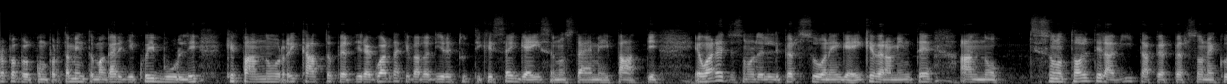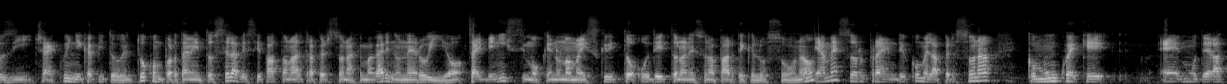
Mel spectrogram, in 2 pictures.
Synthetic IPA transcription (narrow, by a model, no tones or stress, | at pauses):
ɾɔpɾɔpɾjoilkomport̪ament̪omaɡaːɾid̪ikwejbulːikefːanːounrikat̪ːoperd̪iːɾeɡward̪akevaːd̪oad̪iːɾet̪ut̪ːikesːɛjɡɛjsenːonst̪ajamjɛjpat̪ːiḛɡward̪akt͡ʃisoːnod̪elːepersoːneɡɛjk̟eveɾament̪ea̰nːo | si̥soːnot̪ɔlt̪elaviːt̪aperpersoːnekozit͡ʃoɛkːwind̪ikapiːt̪okeilt̪uːokomport̪ament̪oselavesːifat̪ːaunalt̪ɾapersoːnak̟emːaɡaːɾinonɛːɾoiːosajbenisːimok̟enːonɔmːajskɾit̪ːoʔod̪ːet̪ːod̪anesːuːnapart̪ek̟elosoːnoeamːɛsorpɾɛnd̪ekomelapersoːnakomuŋkwek̟e | ɛmːod̪eɾaː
